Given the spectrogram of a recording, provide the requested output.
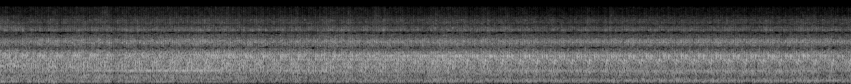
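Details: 2007 EarthRoamer XV-LT, heard from outside near the rear: even, quiet diesel idle with a steady rhythm, no knocks or misses, diesel heater whining faintly; engine idling cleanly.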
